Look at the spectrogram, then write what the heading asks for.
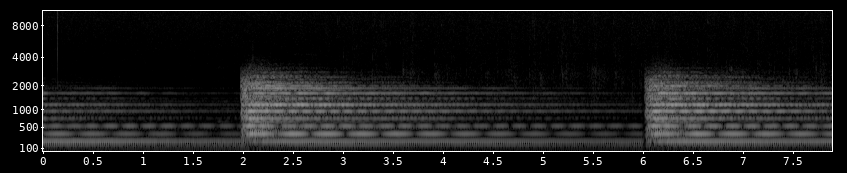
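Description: A low, bell-like chime with a sharp start, about every four seconds. It strikes twice, about two and six seconds in, and each stroke rings on and slowly fades.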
